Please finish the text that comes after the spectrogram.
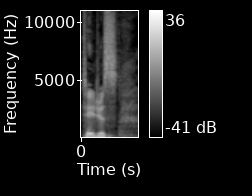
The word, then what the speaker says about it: Tejas: I'm Tejas. That's pronounced like contagious disease.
